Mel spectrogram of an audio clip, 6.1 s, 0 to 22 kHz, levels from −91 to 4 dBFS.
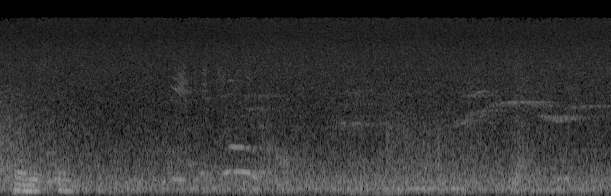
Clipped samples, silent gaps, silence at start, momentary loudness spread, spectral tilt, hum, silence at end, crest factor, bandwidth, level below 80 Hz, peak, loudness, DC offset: under 0.1%; none; 0 s; 7 LU; -5 dB/octave; none; 0 s; 18 dB; 15.5 kHz; -64 dBFS; -26 dBFS; -44 LUFS; under 0.1%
